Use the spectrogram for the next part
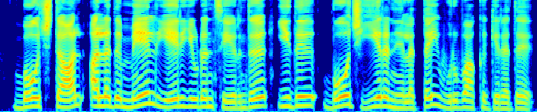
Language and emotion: Tamil, neutral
